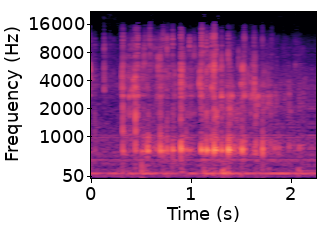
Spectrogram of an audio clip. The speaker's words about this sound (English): Let's get some nice can pouring sounds here.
